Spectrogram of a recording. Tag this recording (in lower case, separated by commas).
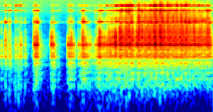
home sounds, coin (dropping)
